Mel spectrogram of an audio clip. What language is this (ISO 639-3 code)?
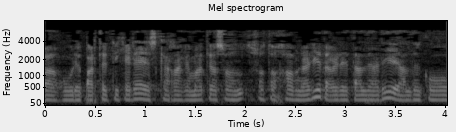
eus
